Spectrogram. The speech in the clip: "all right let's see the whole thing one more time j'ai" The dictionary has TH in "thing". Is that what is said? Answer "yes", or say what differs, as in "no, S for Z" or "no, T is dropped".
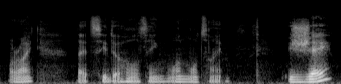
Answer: yes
